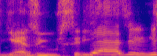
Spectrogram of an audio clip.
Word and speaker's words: Yazoo City: favorite cities to say because it's yazu City yazo you said it right y yzo City Mississippi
